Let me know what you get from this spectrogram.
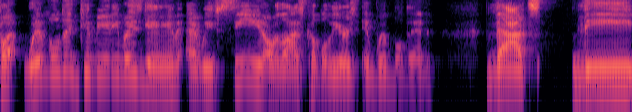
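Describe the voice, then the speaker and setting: Very wide swings in pitch from a male speaker, on a very clean recording against total background silence. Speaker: sports podcast co-host. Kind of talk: casual sports discussion. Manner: fast.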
